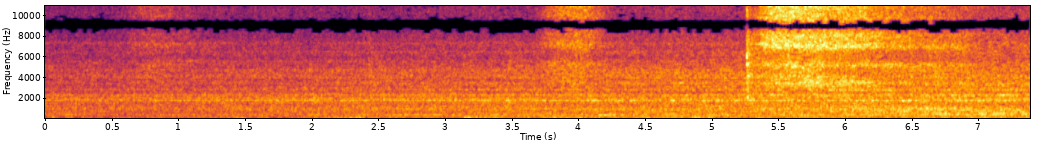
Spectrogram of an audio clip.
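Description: Avanti West Coast Class 390 Pendolino electric train running along the platform track, growing louder as it approaches. About five seconds in, a rush of noise sets in as the leading car draws level and the carriages roll past.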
